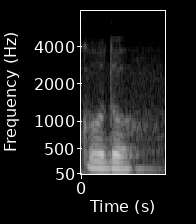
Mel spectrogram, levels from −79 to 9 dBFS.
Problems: low volume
